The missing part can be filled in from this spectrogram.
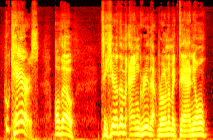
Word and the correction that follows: Ronna McDaniel: was hired, well, Ronna McDaniel, I should say her name properly, that Ronna McDaniel was hired.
